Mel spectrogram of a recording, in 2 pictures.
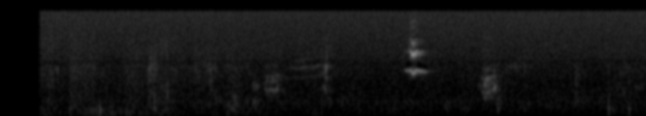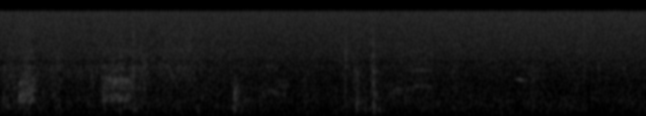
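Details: Six-week-old Ocicat kittens indoors, giving a few faint, short high-pitched mews and one louder sharp squeak near the middle, over a soft steady background hiss with light rustling.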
